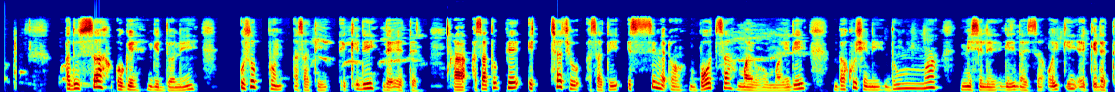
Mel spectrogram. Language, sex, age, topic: Gamo, male, 25-35, government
